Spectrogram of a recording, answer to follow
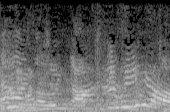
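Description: Children's voices at a busy playground: chatter and calls, with one high call sliding down in pitch near the end.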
